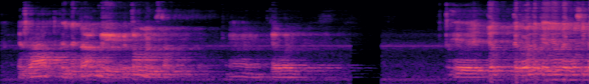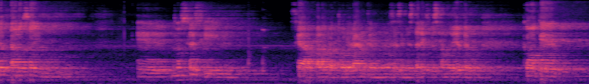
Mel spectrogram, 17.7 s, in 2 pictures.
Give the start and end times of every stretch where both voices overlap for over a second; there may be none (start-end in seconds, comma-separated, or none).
none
